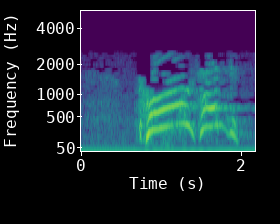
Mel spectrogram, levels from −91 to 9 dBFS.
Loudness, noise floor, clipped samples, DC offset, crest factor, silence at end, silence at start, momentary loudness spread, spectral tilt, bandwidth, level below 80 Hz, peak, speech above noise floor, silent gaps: -17 LUFS; -46 dBFS; under 0.1%; 1%; 16 dB; 0.2 s; 0.7 s; 11 LU; -15.5 dB/octave; 2.6 kHz; -54 dBFS; -2 dBFS; 29 dB; none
